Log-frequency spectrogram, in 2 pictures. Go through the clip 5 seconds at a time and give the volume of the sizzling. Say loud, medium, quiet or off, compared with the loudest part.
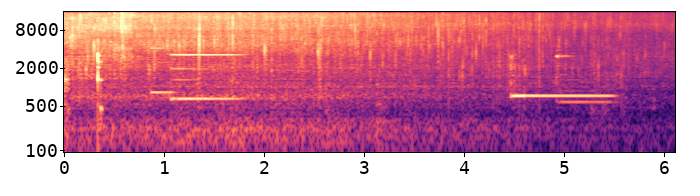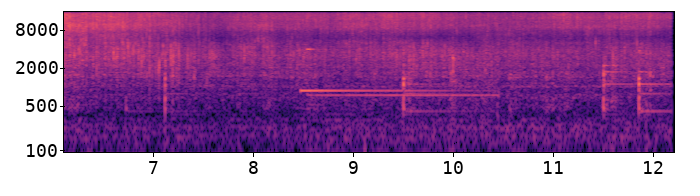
loud, quiet, quiet.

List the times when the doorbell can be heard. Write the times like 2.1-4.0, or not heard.
0.8-1.9, 4.5-5.7, 8.4-10.5.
